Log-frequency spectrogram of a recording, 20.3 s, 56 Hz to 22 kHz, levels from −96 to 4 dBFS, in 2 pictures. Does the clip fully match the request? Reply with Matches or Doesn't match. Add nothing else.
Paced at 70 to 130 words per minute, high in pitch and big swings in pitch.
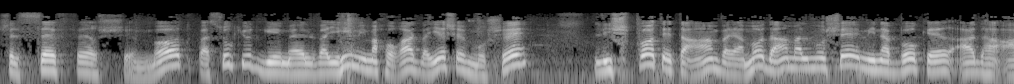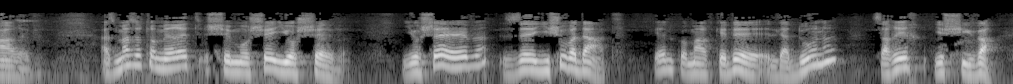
Doesn't match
